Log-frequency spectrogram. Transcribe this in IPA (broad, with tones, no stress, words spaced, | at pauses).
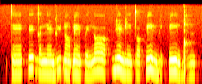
tɛ̃˩ | ɘ˦˨ɡʌ˩ nɛ̃˩ɖy˦˨ɗɔ̃˩ ɓɛ̃˩pɘ˩nɔ˦˨ | ɖɛ̃˦˨ ɖẽ˩t̪ɔ˩ k͡pẽ˦˨mbe˩ k͡pẽ˦˨ɡ͡ǃɯ˩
